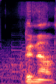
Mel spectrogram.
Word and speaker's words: Benafsha: Bava.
